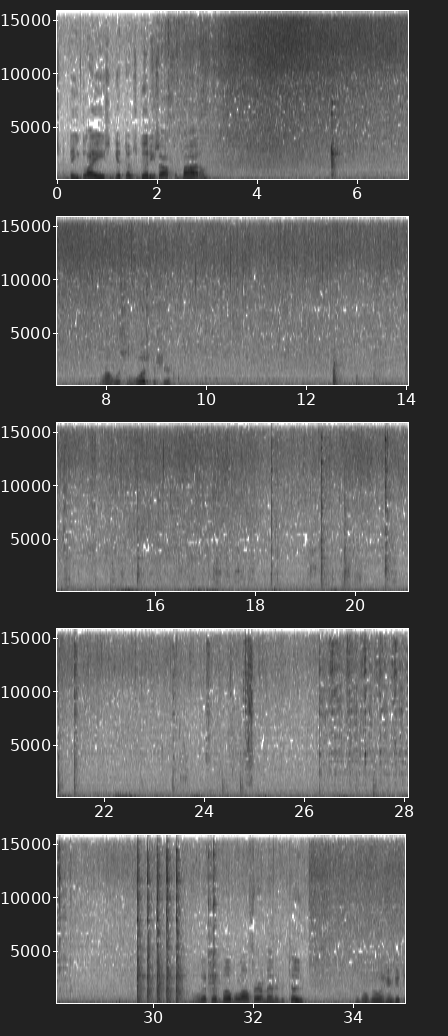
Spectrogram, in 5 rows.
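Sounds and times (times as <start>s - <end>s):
meat sizzling in a skillet: 2.2s - 31.4s, 33.1s - 35.0s
metal spoon scraping pan: 16.5s - 21.5s, 23.4s - 25.1s, 26.3s - 28.4s.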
